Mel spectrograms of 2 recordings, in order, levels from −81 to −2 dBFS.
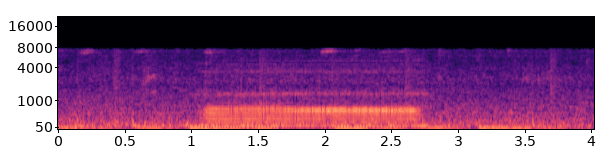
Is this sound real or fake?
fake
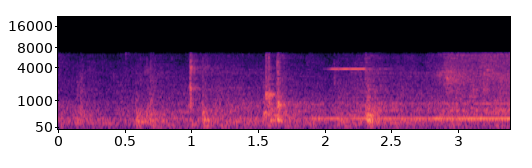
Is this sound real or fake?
real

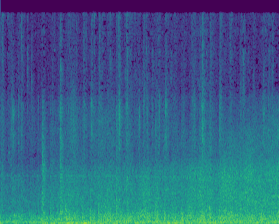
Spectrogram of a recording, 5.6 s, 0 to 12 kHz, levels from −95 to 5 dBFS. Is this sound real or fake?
real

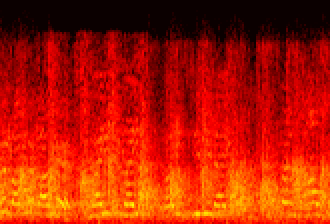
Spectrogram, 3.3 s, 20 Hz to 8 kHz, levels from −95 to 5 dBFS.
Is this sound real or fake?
fake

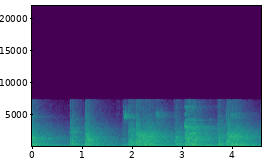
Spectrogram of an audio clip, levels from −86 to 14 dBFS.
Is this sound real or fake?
real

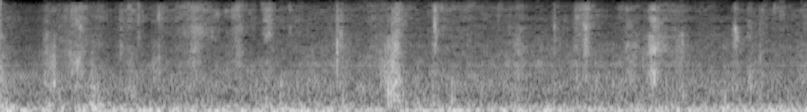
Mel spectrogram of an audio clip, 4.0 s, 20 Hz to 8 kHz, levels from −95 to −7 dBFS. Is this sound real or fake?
fake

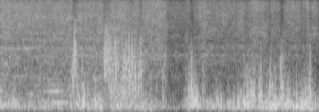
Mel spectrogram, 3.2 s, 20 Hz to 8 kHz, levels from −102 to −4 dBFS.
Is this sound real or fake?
real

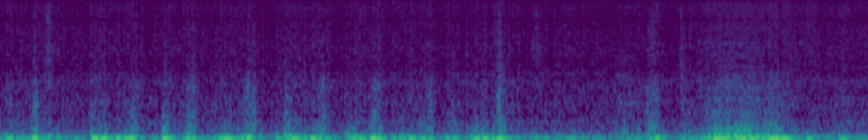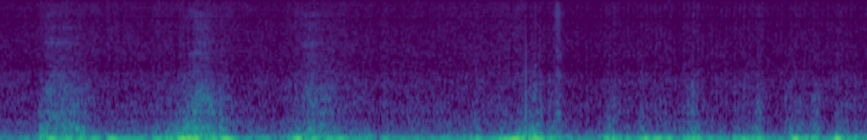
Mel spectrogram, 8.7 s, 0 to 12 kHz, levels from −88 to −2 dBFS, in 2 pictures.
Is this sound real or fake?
fake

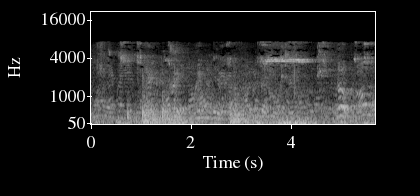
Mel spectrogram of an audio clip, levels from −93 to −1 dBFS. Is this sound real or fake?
real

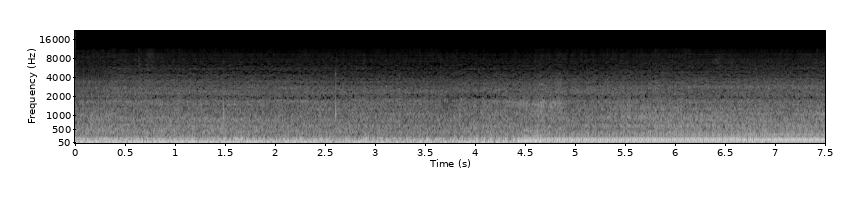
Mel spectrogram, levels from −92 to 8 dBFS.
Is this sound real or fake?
real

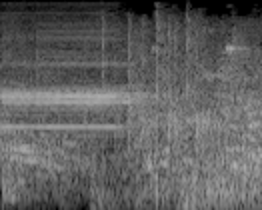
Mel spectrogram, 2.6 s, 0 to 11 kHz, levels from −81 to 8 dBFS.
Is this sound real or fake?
real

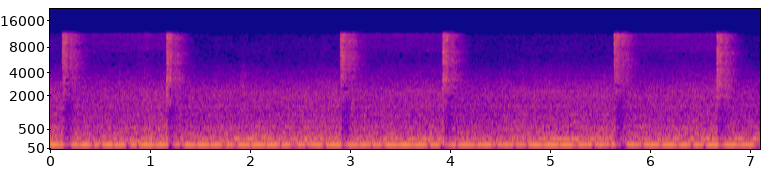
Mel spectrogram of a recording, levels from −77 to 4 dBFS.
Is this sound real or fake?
real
